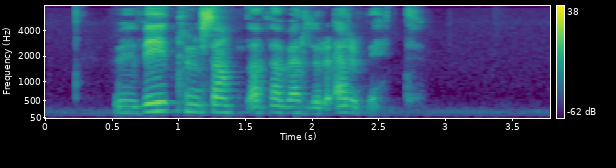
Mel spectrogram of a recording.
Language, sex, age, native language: Icelandic, female, 40-49, Icelandic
